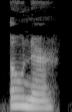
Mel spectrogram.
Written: owner

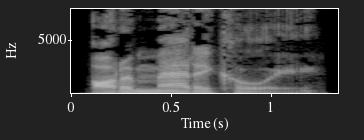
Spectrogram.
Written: automatically

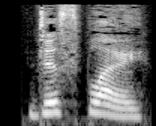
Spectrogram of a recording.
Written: display

